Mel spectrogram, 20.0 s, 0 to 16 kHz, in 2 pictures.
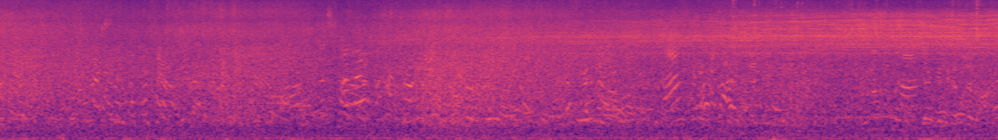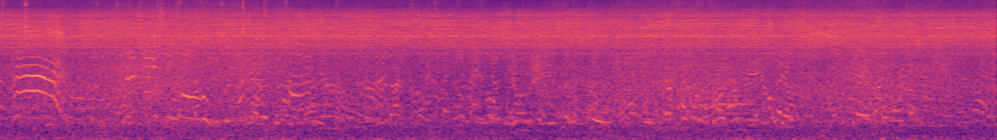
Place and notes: Sanzhi, New Taipei City - Into the platform in front of the beach
桃園縣 (Taoyuan County), 中華民國, 25 June 2012, 10:58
